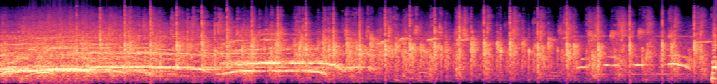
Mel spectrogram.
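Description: A live show audience cheers and whoops loudly to show approval for a performer, while steady clapping builds into dense applause, the shouts fading as the clapping continues throughout.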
